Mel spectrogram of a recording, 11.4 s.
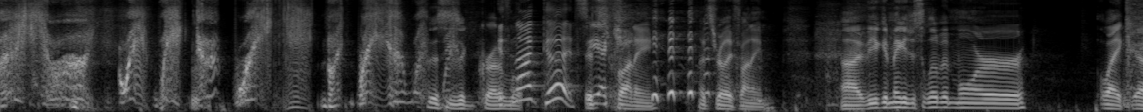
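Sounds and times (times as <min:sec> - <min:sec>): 
voice imitating Donald Duck: 0:00.0 - 0:04.8
speech: 0:00.2 - 0:02.1, 0:04.3 - 0:10.4, 0:11.0 - 0:11.4.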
